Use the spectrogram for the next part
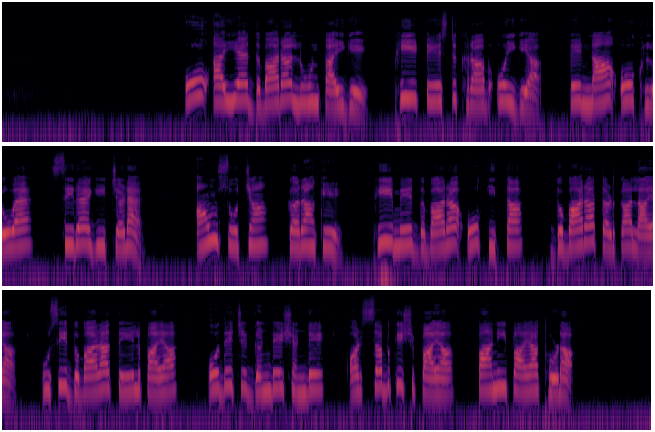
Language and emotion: Dogri, neutral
